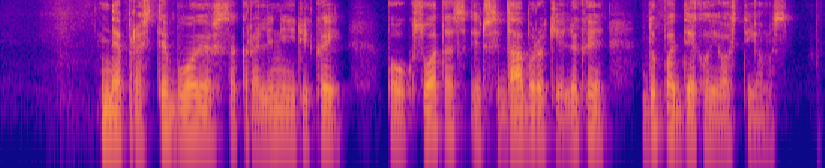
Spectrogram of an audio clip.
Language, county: Lithuanian, Šiauliai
